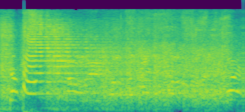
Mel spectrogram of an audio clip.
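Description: A short air horn blast signalling the start of the round. It begins with a quick drop in pitch, holds steady for well under a second, then fades, with crowd shouting around it.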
